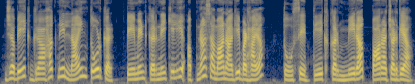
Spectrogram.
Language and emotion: Hindi, angry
